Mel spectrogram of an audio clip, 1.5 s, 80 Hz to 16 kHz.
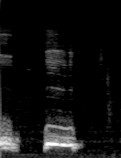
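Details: Oriental turtle dove on 27 January 2017, close by: the tail of one low coo, then a single longer hoarse coo note.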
